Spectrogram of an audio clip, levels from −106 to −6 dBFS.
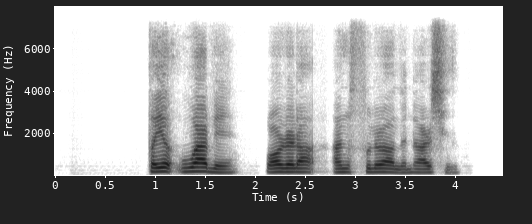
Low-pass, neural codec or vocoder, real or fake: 7.2 kHz; codec, 16 kHz, 0.5 kbps, FunCodec, trained on Chinese and English, 25 frames a second; fake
